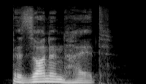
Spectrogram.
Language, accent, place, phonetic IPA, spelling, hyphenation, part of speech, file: German, Germany, Berlin, [bəˈzɔnənhaɪ̯t], Besonnenheit, Be‧sonn‧en‧heit, noun, De-Besonnenheit.ogg
- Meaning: 1. prudence, caution, circumspection, calmness, levelheadedness 2. sophrosyne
